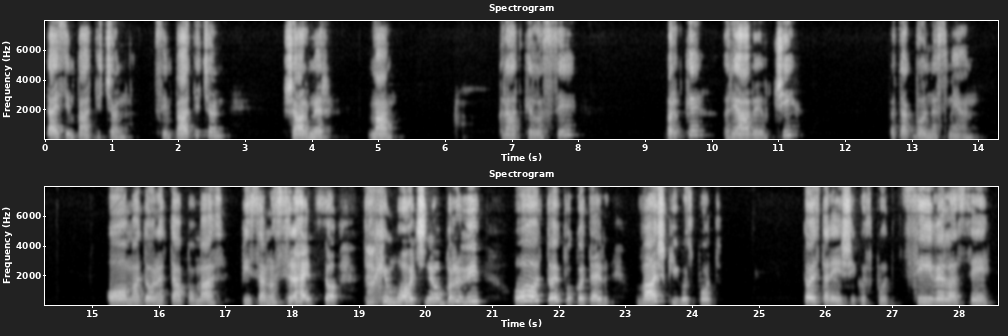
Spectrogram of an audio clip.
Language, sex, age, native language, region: Slovenian, female, 50-59, Serbian, Central Slovenia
